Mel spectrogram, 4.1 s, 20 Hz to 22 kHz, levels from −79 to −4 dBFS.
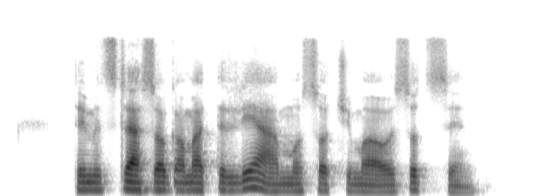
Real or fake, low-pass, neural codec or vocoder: fake; 10.8 kHz; codec, 24 kHz, 0.5 kbps, DualCodec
